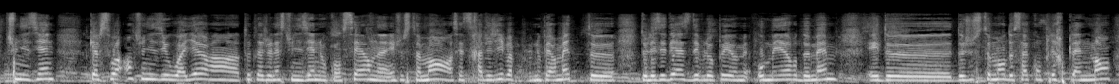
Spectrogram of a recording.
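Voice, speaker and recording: A woman's voice: mid-range voice, steady tone, brisk, a crowd in the background. A woman answering a radio interview as an official guest, formal and hesitant with many fillers.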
